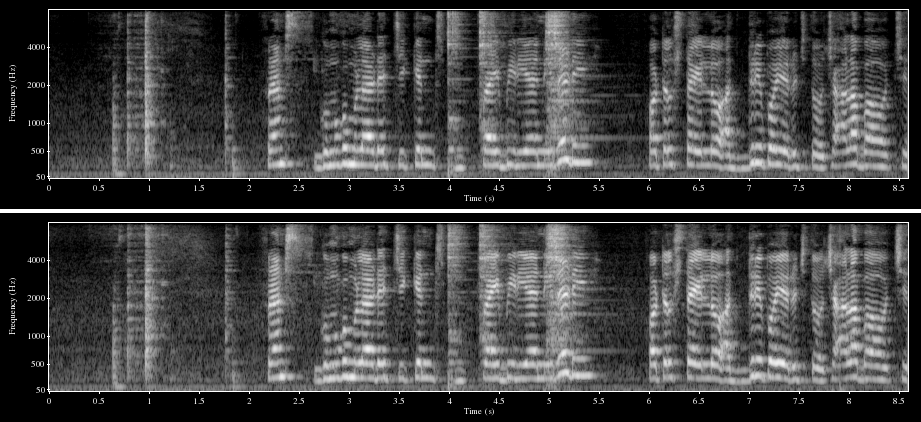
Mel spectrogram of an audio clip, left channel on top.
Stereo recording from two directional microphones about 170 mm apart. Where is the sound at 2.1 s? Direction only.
60° left (ahead or behind).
